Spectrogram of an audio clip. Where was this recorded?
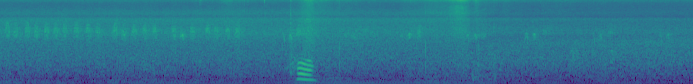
in a park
